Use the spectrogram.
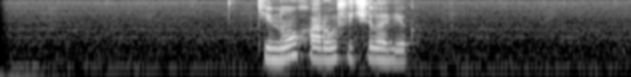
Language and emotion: Russian, neutral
